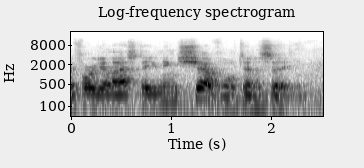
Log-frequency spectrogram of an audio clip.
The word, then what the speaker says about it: Shelbyville: for you last evening sheville Tennessee you would pronounce that here Shelbyville but we pronounce it sheville Tennessee it is known and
